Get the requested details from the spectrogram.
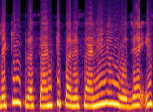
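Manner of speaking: ordinary delivery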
